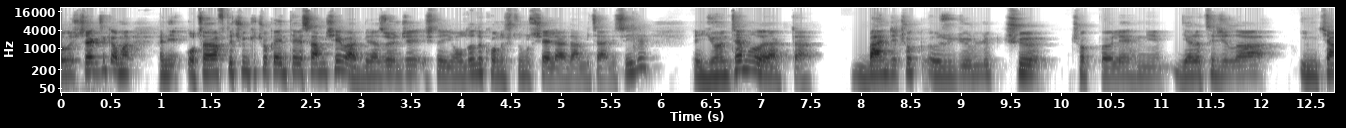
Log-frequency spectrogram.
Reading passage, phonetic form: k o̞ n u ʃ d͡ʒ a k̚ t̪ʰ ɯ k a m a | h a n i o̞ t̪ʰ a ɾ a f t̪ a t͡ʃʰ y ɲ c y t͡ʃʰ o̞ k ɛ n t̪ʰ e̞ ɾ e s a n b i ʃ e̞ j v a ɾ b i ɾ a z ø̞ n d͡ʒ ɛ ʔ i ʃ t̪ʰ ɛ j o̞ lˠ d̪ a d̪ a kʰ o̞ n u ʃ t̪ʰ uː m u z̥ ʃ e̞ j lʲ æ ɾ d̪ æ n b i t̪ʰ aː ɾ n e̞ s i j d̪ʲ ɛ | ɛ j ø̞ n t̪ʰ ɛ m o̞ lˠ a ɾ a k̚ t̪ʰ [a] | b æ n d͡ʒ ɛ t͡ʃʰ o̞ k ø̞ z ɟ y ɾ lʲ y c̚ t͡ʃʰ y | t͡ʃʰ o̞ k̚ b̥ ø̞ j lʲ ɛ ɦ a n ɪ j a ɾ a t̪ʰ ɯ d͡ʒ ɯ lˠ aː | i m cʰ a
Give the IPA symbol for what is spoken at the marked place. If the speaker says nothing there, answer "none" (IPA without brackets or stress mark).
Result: a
